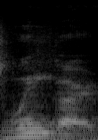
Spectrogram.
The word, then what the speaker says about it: Wingard: It's Wingard.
